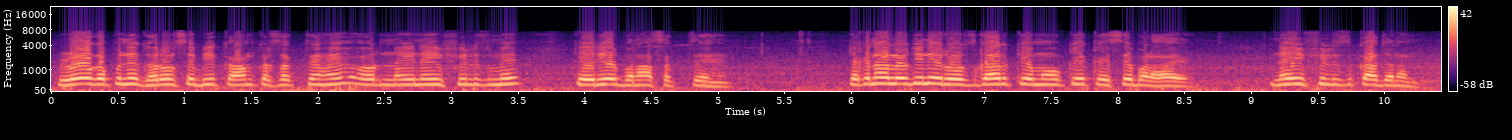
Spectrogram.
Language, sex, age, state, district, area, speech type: Urdu, male, 30-45, Uttar Pradesh, Balrampur, rural, spontaneous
